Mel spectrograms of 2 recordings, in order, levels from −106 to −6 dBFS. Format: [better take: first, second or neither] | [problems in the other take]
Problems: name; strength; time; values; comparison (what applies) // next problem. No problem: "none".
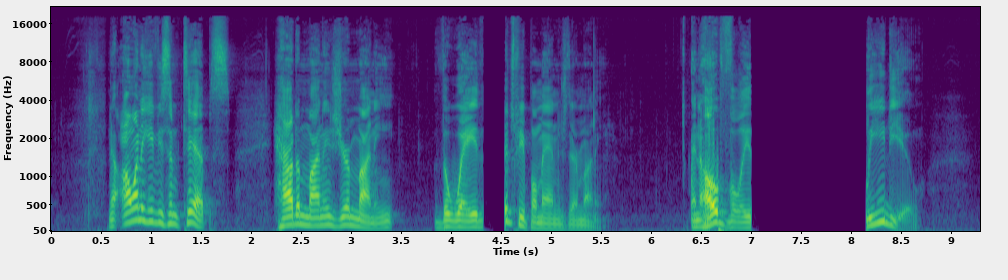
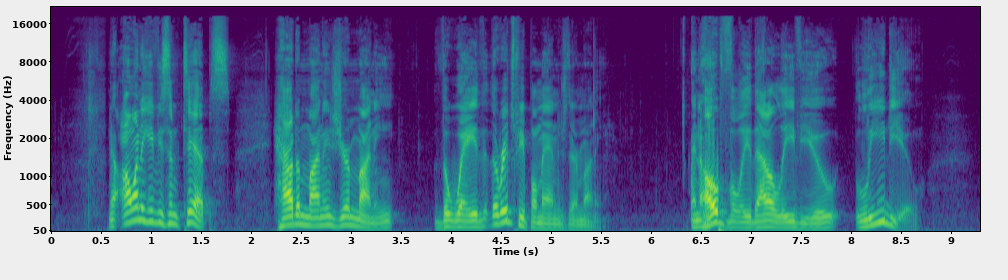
second | audio cutting out; at 4.5 s and at 7 s for 1 s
